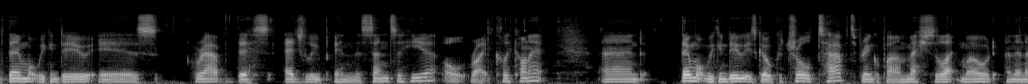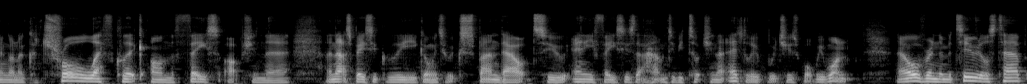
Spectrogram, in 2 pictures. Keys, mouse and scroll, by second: 2.0 ctrl+Tab, 4.4 click, 6.0-8.7 drag, 8.7 ctrl+Tab, 20.4-20.5 right drag.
